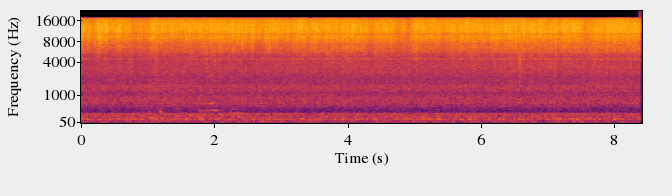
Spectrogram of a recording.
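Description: Salmon frying in a pan: a steady high sizzle with faint crackles over a constant low hum.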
